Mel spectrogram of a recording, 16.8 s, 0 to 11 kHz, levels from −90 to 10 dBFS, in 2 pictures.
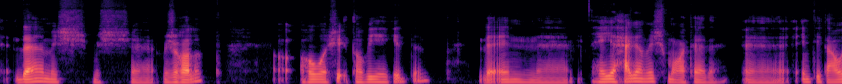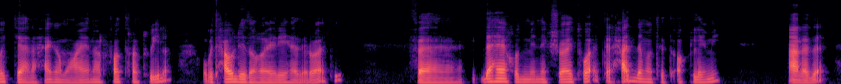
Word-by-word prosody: ده 115 +4 +7
مش 105 -2 -4
مش - - -11 0.3
مش 90 +1 -1
غلط، 95 +9 +4 0.6
ه - - -11 0.2
هو 100 0 +4
شيء 95 - -2
طبيعي 100 0 0
جدًا، 120 +6 -3 0.5
لإن 95 -2 0 0.5
هي 110 +1 +5
حاجة 115 +3 +5
مش 115 0 -2
مُعتادة، 90 0 -1 0.2
آآ 85 -2 -6 0.2
أنتِ 105 0 -2
اتعوّدتِ 100 +3 0
على 85 -2 -1
حاجة 95 +3 -3
معيّنة 85 +3 -4
لفترة 100 +1 -3
طويلة - - -3 0.3
وبتحاولي 105 -1 +4
تغيّريها 90 0 -2
دلوقتي، 85 +3 -3 0.7
فده 85 +5 +1
هياخُد 115 -3 +3
منِّك 100 0 -4
شوية 105 +1 +1
وقت - - +1
لحد 130 -3 +3
ما 105 -3 -2
تتأقلمي 100 +6 -5 0.7
على 85 -2 +5
ده، - - -2
100 Hz, 130 wpm, -26 LUFS, 90-105 Hz, 0.7 s, ده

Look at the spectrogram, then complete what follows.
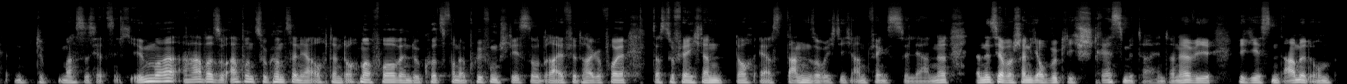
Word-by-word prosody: d 95 - -5
du 105 - -8
machst 95 0 -4
das - - -7
jetzt - - -10
nicht - - -14
immer. 140 +6 +5
Aber 115 +3 +2
so 105 0 -3
ab 115 +4 0
und 125 -2 +2
zu 115 - -3
kommt's 110 -1 +2
dann 105 -2 +2
ja 90 0 0
auch 100 +2 -4
dann 95 -2 -2
doch - - -4
mal 110 - +5
vor, 100 0 +2
wenn 95 -1 +1
du 90 0 -2
kurz 100 +4 -3
vor 95 - -4
'ner 85 - 0
Prüfung 105 +3 -2
stehst, 100 0 -4
so 90 - -1
3, 95 +2 0
4 - - -4
Tage 90 0 -1
vorher, 100 +1 +3 0.2
dass - - -4
du - - -4
vielleicht 95 0 0
dann 95 -2 +3
doch 95 0 -2
erst - - -6
dann 95 +3 +3
so 85 0 -1
richtig 80 +3 -7
anfängst 85 0 -4
zu 80 - -7
lernen, 75 +1 -6
ne? 100 +2 +2 0.3
Dann 95 - +3
ist 110 -1 +5
ja 110 - +9
wahrscheinlich 100 +1 +3
auch 90 -1 +2
wirklich 95 -3 -2
Stress 100 +2 -2
mit 85 -4 -4
dahinter, 75 +1 -9
ne? 100 +4 +4
Wie 90 -1 +1 0.2
wie 105 - -1
gehst 95 0 -1
'n 95 - +1
damit 95 +5 +4
um? 85 0 -2
95 Hz, 270 wpm, -23 LUFS, 90-100 Hz, 0.3 s, ja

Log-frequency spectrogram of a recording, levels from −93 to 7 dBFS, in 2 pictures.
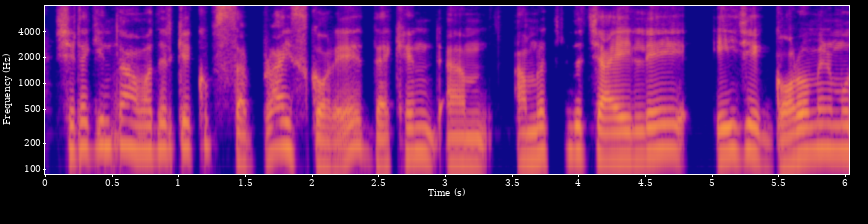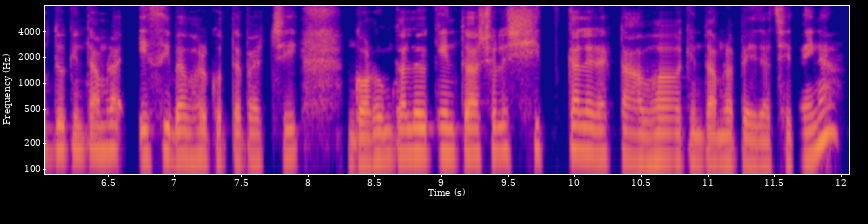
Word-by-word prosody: সেটা 165 +2 0
কিন্তু 185 +1 -5
আমাদেরকে 170 +2 -2
খুব 185 - -5 0.2
সারপ্রাইজ 170 +9 +2
করে। - - 0 0.2
দেখেন 150 +7 -2 0.3
আম 120 0 -1 0.4
আমরা 135 +4 -1
চিন্তু 160 0 -4
চাইলে 135 +2 +3 0.5
এইযে 160 +1 +1 0.2
গরমের 155 +7 +1
মধ্যেও 165 0 -3
কিন্তু 80 0 -5
আমরা 85 +1 -3 0.2
এসি 145 +2 +6
ব্যবহার 135 -1 -2
করতে - - -4
পারছি। 130 +2 -3 0.5
গরমকালেও 140 +4 -1
কিন্তু 150 -1 -2
আসলে 155 +1 0
শীতকালের 160 -2 -1
একটা 140 -1 -6
আবহাওয়া 130 +1 -2
কিন্তু 125 - -7
আমরা 125 0 -3
পেয়ে 110 -2 -4
যাচ্ছি, 105 +3 -1
তাই 135 +2 -1
না? 240 - +1
145 Hz, 160 wpm, -26 LUFS, 130-160 Hz, 0.5 s, এসি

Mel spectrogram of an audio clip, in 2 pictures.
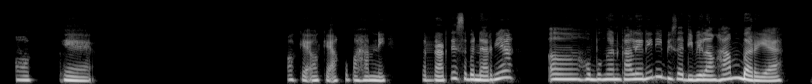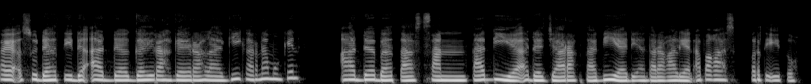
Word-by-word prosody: Oke. 200 -3 -2 1.9
Oke 195 -4 -6
oke, 190 -1 -3
aku 190 +4 -8
paham 190 0 0
nih. 185 0 0 0.3
Berarti 195 +5 -2
sebenarnya, 230 +3 +1 0.4
eee, 240 0 +2
hubungan 230 0 +2
kalian 245 +4 +2
ini 355 - -2
bisa 255 -5 -1
dibilang 210 0 +3
hambar 245 -3 +3
ya? 175 +1 0 0.3
Kayak 215 -2 +1
sudah 205 -3 +2
tidak 200 -1 -1
ada 195 -2 +1
gairah-gairah 200 -1 +2
lagi 195 +5 0
karena 230 +2 -1
mungkin 255 +4 -2 0.4
ada 215 0 +1
batasan 190 0 +1
tadi 210 -1 +2
ya? 175 +4 -1
Ada 190 -2 +3
jarak 185 +1 0
tadi 185 +4 +3
ya 175 - +4
di 180 +1 -2
antara 175 0 0
kalian. 180 0 +1
Apakah 210 0 -2
seperti 200 -2 -6
itu? 170 -2 -9
200 Hz, 140 wpm, -18 LUFS, 190-220 Hz, 1.9 s, ya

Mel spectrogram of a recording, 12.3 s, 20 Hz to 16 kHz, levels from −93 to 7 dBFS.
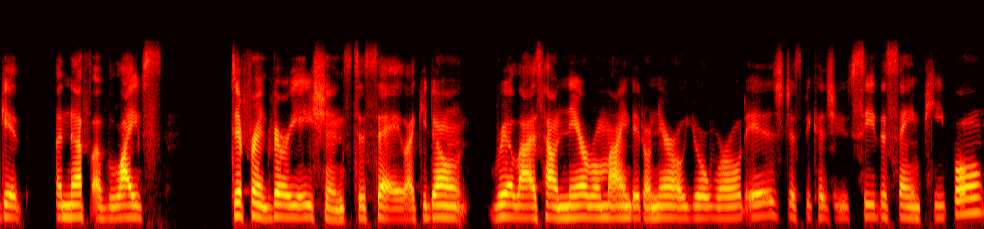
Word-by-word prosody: get 150 -2 -1 0.4
enough 150 0 +3
of 130 -1 -3
life's 150 0 +2 0.9
different 165 -3 +4
variations, 150 -4 0
to 140 - -5
say. 130 +3 0
Like, 130 - -4
you 145 - -6
don't 150 -1 +3 0.3
realize 145 -1 +2
how 150 -3 +4
narrow-minded 145 0 +1
or - - -1
narrow 145 0 0
your 145 0 -3
world 140 +1 -4
is 165 0 -4
just 145 - -12
because 145 -1 -11
you 145 - -16
see 155 +3 -8
the 155 0 -8
same 145 -1 -5
people. 190 +7 -1
145 Hz, 125 wpm, -26 LUFS, 140-150 Hz, 0.9 s, different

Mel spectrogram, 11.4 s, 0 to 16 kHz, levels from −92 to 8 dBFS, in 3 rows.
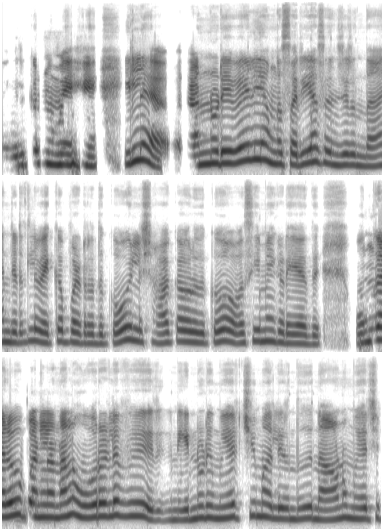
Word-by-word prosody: இருக்கணுமே! 230 0 +2 0.6
இல்ல 315 +5 +6 0.5
தன்னுடைய 250 +4 +4
வேலைய 335 +3 +3
அவுங்க 255 -5 +1
சரியா 245 +6 +2
செஞ்சிருந்தா? 225 -4 -2
இந்த 225 -1 -3
இடத்தில 240 +4 -6
வெட்கப்படுறதுக்கோ 205 -2 -4
இல்ல, 250 - -3
ஷாக் 210 0 -7
ஆகுறதுக்கோ, 220 -1 -2
அவசியமே 240 +4 -5
கிடையாது. 195 -3 -4 0.4
உங்க 230 +4 -3
அளவு 290 +4 +5
பண்ணலனாலும் 270 +2 +3
ஓரளவு 280 +1 +1 0.5
என்னுடைய 250 +3 -2
முயற்சியும் 270 +3 -3
அதில 235 -2 -2
இருந்தது, 225 +2 -4
நானும் 230 +4 -1
முயற்சி 230 +1 -5
235 Hz, 130 wpm, -20 LUFS, 215-265 Hz, 0.6 s, இல்ல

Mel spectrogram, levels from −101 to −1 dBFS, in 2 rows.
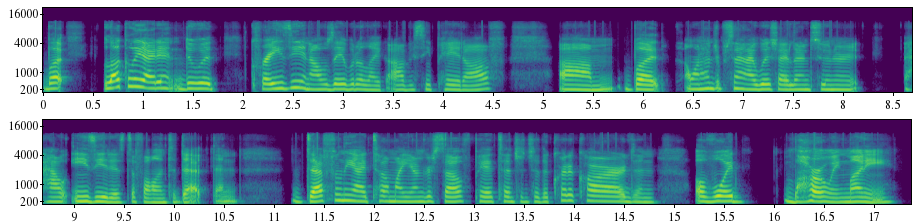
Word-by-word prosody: But 260 +1 +3 0.3
luckily, 335 +5 +5
I 280 -3 +6
didn't 275 -4 -1
do 260 +1 +2
it 245 -2 +2 0.3
crazy, 260 +5 +2
and 250 - -1
I 220 - -1
was 225 0 -3
able 230 -1 0
to, 225 - -2
like, 200 -2 -5
obviously 210 +1 -6
pay 215 +1 -5
it 205 - -4
off, 215 +6 -4 0.5
um, 215 +1 +1
but 220 -2 +3 0.2
100%, 255 +1 -1
I 220 - +2
wish 230 0 +1
I 220 -1 +1
learned 220 0 -2
sooner 215 0 -3 0.5
how 210 0 -2
easy 220 -1 +2
it 210 - +3
is 190 -1 -1
to 205 - -5
fall 190 -2 -2
into 180 +1 -4
debt, 190 -1 -1
and 225 -1 -7 0.6
definitely 245 +5 +3
I'd 225 -3 0
tell 235 -1 -2
my 220 -1 0
younger 215 +1 -2
self, 220 +1 0
"Pay 220 -2 -2
attention 210 -1 -4
to 210 - -6
the 205 - -5
credit 260 +5 -3
cards, 230 -4 +1
and 195 -1 -5 0.4
avoid 225 -1 +3 0.4
borrowing 210 -2 +2
money 205 -1 +2
220 Hz, 175 wpm, -19 LUFS, 210-235 Hz, 0.6 s, I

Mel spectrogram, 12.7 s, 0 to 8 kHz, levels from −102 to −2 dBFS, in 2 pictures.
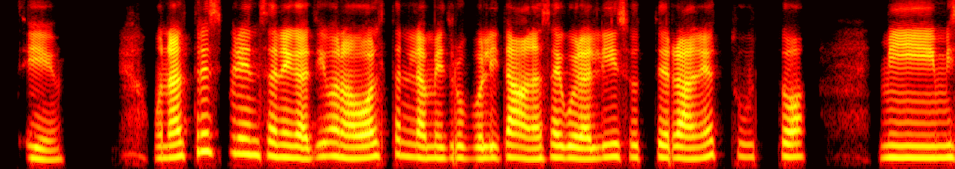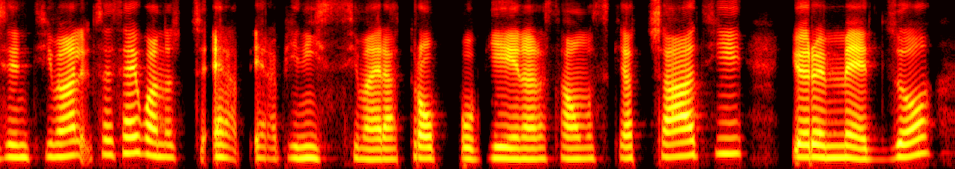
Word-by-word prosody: Sì. 185 -4 -4 0.6
Un'altra 220 +9 +3
esperienza 275 -5 -2
negativa, 215 +1 +2
una 205 -3 +3
volta 215 +6 +1
nella 220 -4 0
metropolitana, 200 -1 0
sai 210 0 -1
quella 195 -2 +3
lì 215 +4 -2
sotterranea 210 -1 0
e 245 - -11
tutto, 225 0 -6 0.5
mi 210 0 +2
mi 210 +1 -3
sentii 215 +1 -5
male 240 +3 +2
cioè 260 -1 -7
sai 285 +1 +3
quando 240 -5 0
ci 215 - -23 0.2
era 215 -4 0
era 190 -2 -11
pienissima, 195 -1 -5
era 185 0 +2
troppo 195 0 -2
piena, 185 0 +2
stavamo 190 0 -3
schiacciati, 230 +8 0 0.3
io - - +4
ero 220 0 +7
in 210 -1 +3
mezzo 210 +7 +3
210 Hz, 160 wpm, -24 LUFS, 195-225 Hz, 0.6 s, ero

